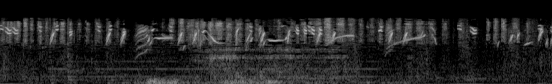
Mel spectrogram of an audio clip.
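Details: Goldfinch song offered as a tested lure for catching goldfinches: a busy, high stream of sweet twitters, slurred notes and chirps that run almost without a break.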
